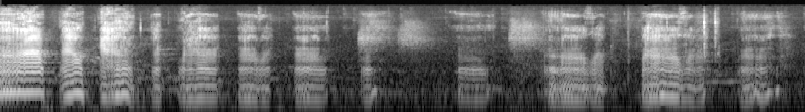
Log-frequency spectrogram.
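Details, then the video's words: ['Guarding its new toy, the dog Ninja gives a run of choppy low growls, uneven in length, some with wavering tone, in a small indoor room.'] "Angry dog attacks toy"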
